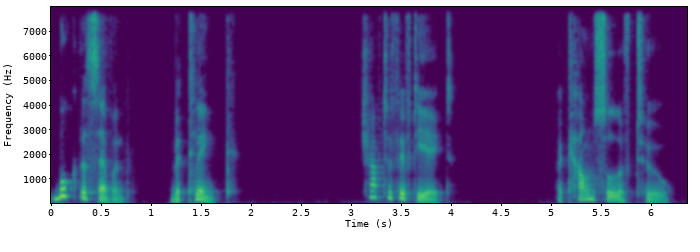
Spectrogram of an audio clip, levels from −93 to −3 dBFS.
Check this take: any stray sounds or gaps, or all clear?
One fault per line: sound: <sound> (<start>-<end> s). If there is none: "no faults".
no faults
